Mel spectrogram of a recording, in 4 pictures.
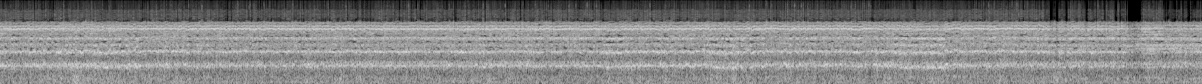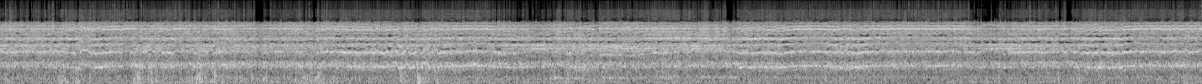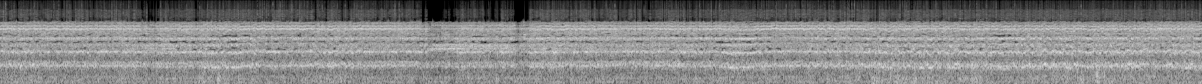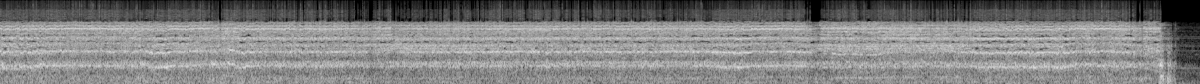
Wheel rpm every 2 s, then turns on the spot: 230, 230, 230, 230, 230, 230, 230, 230, 220, 220, 220, 230, 230, 230, 230, 230, 220, 220, 230, 230, 230, 230, 220, 180.
none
